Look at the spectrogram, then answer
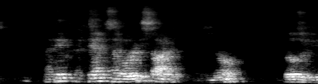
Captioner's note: faintly speaking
